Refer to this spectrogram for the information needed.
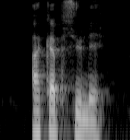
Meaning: acapsular
- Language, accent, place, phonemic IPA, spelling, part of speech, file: French, France, Lyon, /a.kap.sy.le/, acapsulé, adjective, LL-Q150 (fra)-acapsulé.wav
